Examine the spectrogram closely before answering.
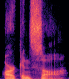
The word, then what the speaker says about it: Arkansas: state's name so if you're visiting remember it's pronounced Arkansas not Aransas California the golden state has its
